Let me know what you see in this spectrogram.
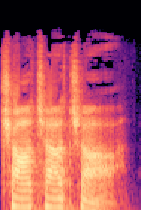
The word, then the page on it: cha-cha-cha: British English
